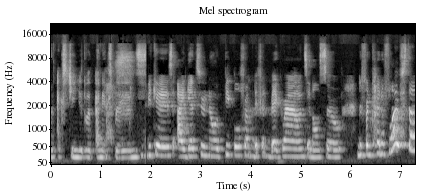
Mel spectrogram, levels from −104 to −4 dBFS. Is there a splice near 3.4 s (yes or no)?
no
